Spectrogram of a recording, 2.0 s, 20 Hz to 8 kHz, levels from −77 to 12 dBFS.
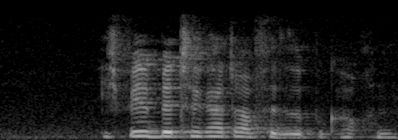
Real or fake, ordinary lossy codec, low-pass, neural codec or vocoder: real; none; 7.2 kHz; none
